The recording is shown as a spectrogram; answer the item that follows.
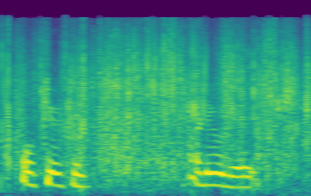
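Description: Plastic packaging around cloth goods crinkling as it is handled, in a crackly rustle about midway, with short bits of talk before and after.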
